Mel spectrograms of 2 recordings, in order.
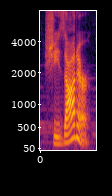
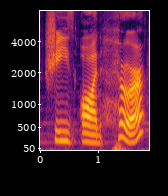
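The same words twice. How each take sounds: First: The words run smoothly together. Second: Each word is said separately and fully. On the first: The speaker calls it right. "a fluid" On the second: The speaker calls it wrong. "a robotic"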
